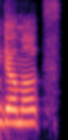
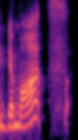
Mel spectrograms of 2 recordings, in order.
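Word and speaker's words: Domotz: And I seen somebody say, how do you say Domotes? So, this is a funny story. I say Domotes. However, our CEO and the founders and stuff say Demots.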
